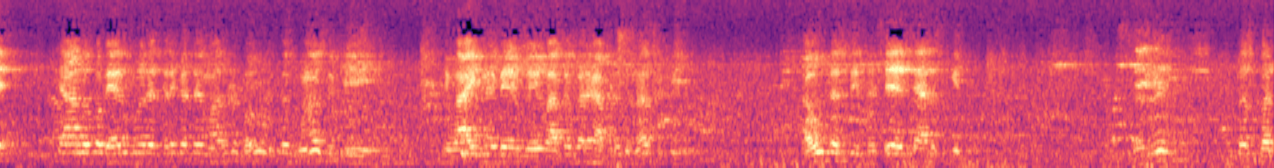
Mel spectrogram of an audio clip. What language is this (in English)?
Gujarati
